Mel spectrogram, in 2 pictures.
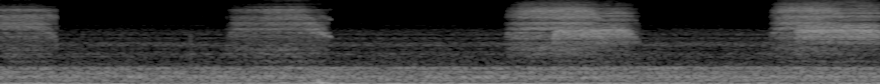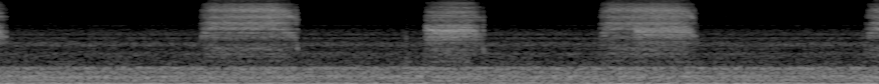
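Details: Begging hisses from wild barn owl chicks being fed by their mother in a research nest box: eight broad, rasping shrieks follow one another roughly once a second above constant low background noise.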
